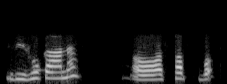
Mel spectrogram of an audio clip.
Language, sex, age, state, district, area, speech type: Assamese, female, 30-45, Assam, Charaideo, rural, conversation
